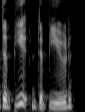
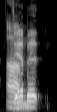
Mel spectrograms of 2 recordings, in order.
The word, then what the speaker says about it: debut: Debit. It's pronounced debut.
